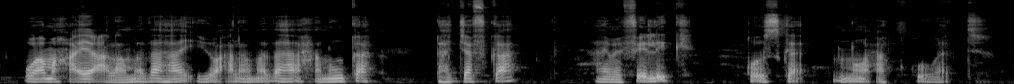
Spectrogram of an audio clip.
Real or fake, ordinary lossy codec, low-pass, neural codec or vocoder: real; none; none; none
